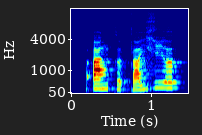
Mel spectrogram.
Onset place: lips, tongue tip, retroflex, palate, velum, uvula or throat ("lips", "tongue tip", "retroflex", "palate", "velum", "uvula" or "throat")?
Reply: throat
